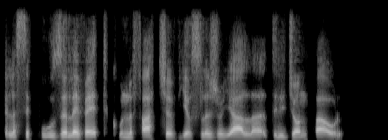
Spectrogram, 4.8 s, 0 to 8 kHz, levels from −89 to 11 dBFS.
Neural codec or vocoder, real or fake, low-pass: codec, 24 kHz, 0.9 kbps, DualCodec; fake; 7.2 kHz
